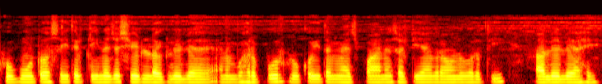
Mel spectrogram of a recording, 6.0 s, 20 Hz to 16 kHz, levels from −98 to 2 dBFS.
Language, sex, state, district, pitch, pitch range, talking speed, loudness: Marathi, male, Maharashtra, Nagpur, 130 Hz, 130-135 Hz, 180 wpm, -22 LUFS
